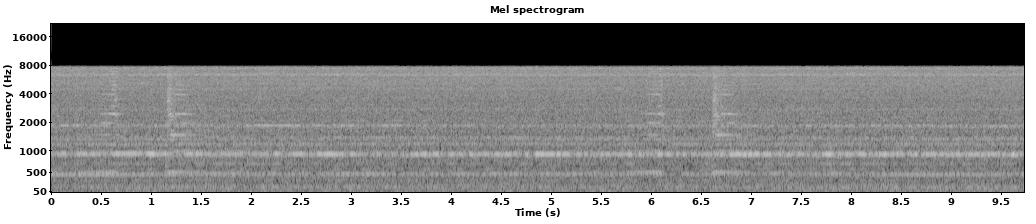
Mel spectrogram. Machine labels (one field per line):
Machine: slide rail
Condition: normal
